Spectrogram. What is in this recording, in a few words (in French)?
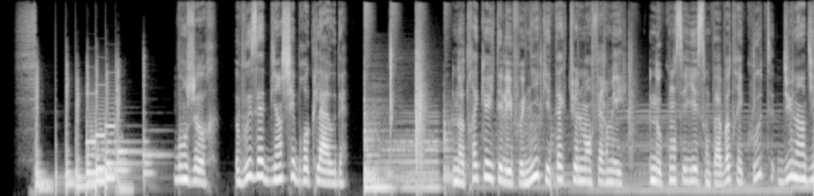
repondeur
